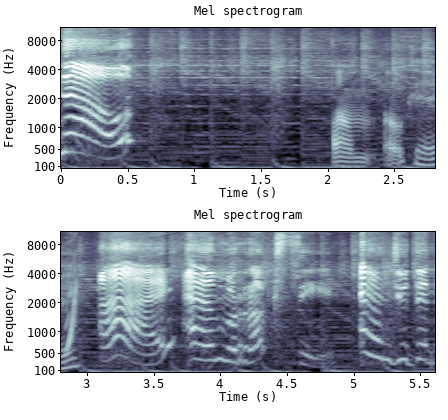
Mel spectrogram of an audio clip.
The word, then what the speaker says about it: Roxxy: first name basis now I'm Roxy it rhymes with foxy so it's easy to remember show me your moves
